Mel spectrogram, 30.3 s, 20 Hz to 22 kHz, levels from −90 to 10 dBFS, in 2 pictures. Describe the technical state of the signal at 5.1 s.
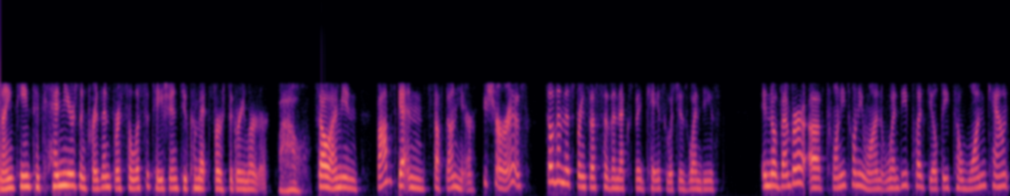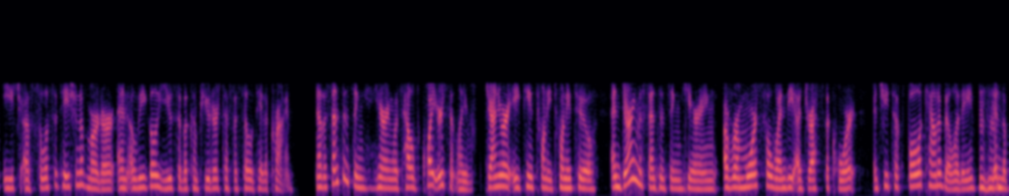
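At 5.1 s the speech and background suddenly drop by about 5 dB and stay lower. This is likely a microphone volume stepped down by the call software.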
